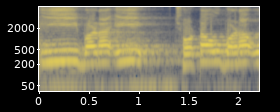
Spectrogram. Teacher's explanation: ऐसा स्वर वर्ण जिनके उच्चारण में हमारा मुंह लगभग बंद रहता है, क्या कहलाता है? समृत स्वर वर्ण कहलाता है।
